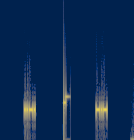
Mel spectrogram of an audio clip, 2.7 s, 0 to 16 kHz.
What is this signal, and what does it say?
Morse code, heard as a keyed tone, about 50 wpm, 690 Hz. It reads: F K
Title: Single Letters - Rapid-Fire 50wpm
